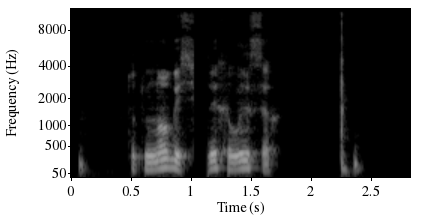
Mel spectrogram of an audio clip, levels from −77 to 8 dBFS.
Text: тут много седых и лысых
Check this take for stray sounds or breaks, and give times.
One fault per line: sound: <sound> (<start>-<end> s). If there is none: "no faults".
sound: dropout (1.0-1.1 s)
